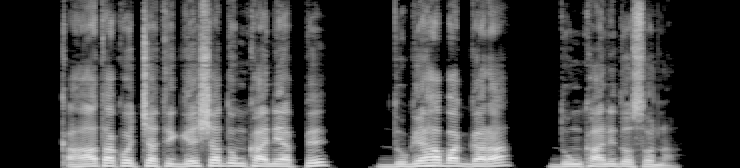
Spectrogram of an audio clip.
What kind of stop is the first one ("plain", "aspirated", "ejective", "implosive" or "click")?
ejective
